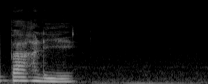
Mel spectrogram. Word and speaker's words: parliez: Vous parliez. Pour vous, on ajoute I-E-Z. On prononce toujours le EZ et on fait toujours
